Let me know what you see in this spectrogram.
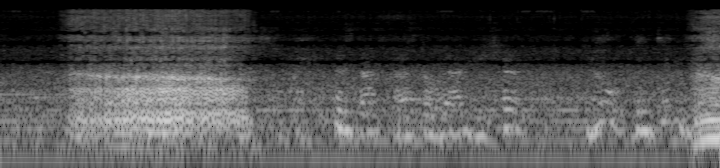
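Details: Snoring while falling asleep after getting drunk: one long, loud rattling snore, then quieter irregular breathing and the start of another; heavy snoring.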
